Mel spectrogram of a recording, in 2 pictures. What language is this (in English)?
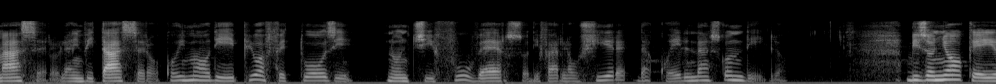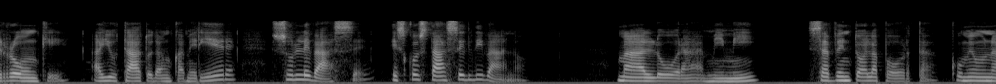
Italian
